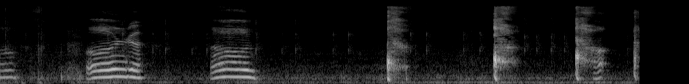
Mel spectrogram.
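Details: Infant (Tobi, baby) with ongoing cough, sunbathing outdoors after a poor night's sleep; two drawn-out infant vocal sounds then three short, sharp coughs; infant cough.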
